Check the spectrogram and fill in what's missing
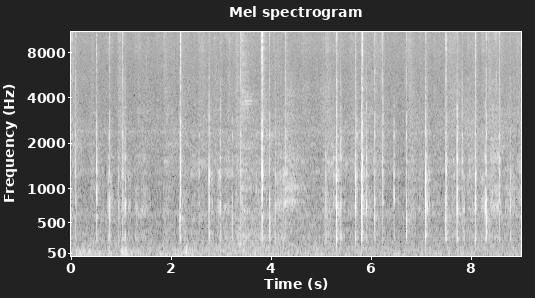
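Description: A small, rectangular orange cardboard box, likely rigid and probably hollow, is held upright in both hands on a table while very long nails tap and scratch its front face. About two dozen short, dry clicks ring out at irregular intervals, centered around 1.3 kHz with no ring. Between them, a faint scratchy rustle fills the quiet background.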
